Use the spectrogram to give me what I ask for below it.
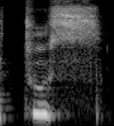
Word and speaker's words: tous: Bienvenue à tous. Il n'y a rien après tous. C'est le dernier mot de la phrase. Donc on va prononcer le S à la fin.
